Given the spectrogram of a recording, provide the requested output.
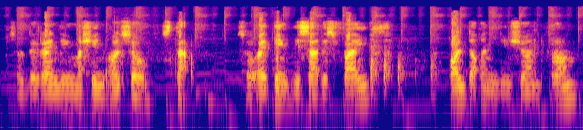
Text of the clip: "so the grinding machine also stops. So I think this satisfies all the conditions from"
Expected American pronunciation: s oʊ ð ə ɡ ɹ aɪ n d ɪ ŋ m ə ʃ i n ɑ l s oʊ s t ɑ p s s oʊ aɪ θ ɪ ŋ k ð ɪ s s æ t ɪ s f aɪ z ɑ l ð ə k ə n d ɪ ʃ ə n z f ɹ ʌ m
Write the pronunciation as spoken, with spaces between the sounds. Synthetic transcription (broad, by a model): s oʊ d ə ɡ ɹ aɪ n d ɪ ŋ m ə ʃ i n ɑ l s oʊ s t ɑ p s s oʊ aɪ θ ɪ ŋ k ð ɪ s s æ t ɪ s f aɪ s ɑ l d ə k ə n d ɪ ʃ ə n f ɹ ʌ m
